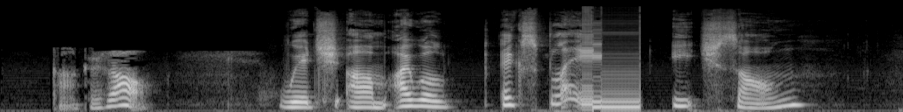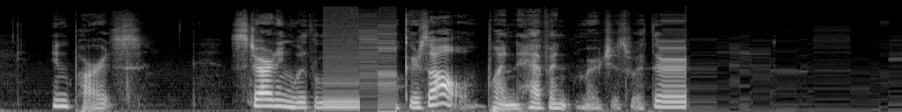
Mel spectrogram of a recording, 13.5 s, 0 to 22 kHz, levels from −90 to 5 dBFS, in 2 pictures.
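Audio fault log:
0.00–2.00 s, adaptive stream starting at a low bitrate: the opening has nothing above 3.8 kHz and thicker codec artefacts, which fits a player starting on a roughly 16 kbit/s AAC version, then jumping cleanly to a much fuller one around 96 kbit/s.
4.37–4.83 s, 9.20–9.74 s and 11.75–13.54 s, robotic sound from repeated short buffers: the speech turns into a stiff metallic buzz at 93.8 Hz, likely because new audio kept arriving late and a 10.7 ms chunk was looped over and over in its place.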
